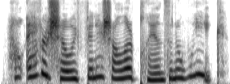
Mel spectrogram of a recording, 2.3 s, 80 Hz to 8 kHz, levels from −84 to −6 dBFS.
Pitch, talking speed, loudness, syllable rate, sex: 310 Hz, 260 wpm, -15 LUFS, 5.7 syllables/s, female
